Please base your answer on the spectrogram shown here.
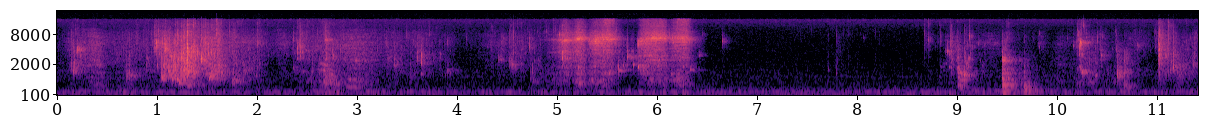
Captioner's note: water dripping and bath sound effects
